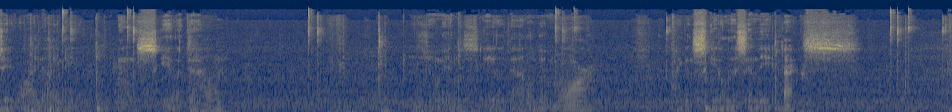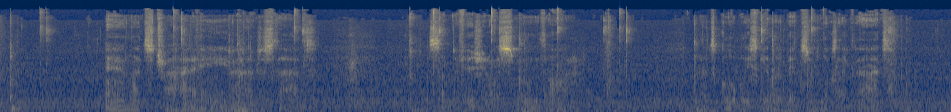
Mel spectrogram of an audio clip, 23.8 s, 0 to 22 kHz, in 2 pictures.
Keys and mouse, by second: 1.2 Tab, 2.3 s, 4.7 KP_Decimal, 5.7 s, 8.8 s, 12.0 Tab, 14.8 ctrl+l, 15.4 click, 17.0 a, 17.2 click, 18.4 a, 20.5 s, 21.1 click, 21.6 a, 21.8 middle click.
